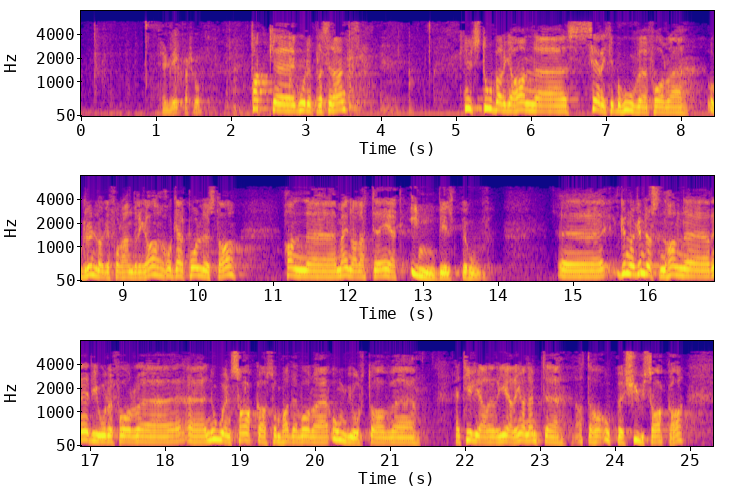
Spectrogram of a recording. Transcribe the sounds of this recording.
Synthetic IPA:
t̪ʰɑkːɡuːd̪əpʰɾɛsɪd̪ɛnt̪ | kʰnʉːt̪st̪uːɾbæɾɡəhɑnseːɾɪçːəbəhuːʋəfɔɾɔɡɾʉnlɑːɡəfɔɾɛnd̪ɾɪŋɑɔɡæɾpʰɔləsd̪ɑː | hɑnmæɪnəɾd̪ɛt̪ːəæɾæɪt̪ɪnbɪlt̪̚bəhuːʋ | ɡʉnɑlɡʉnd̪əsn̩ɦɑnɾeːd̪əjuːɾəfɔɾ | nuːənsɑːkəɾsɔmhɑd̪ːəʋɑːɾəʔʊmjʊɾt̪ɑʋ | æɪnt̪ʰiːlɪəɾəɾɛjeːɾɪŋhɑnɛmt̪ʰəɑt̪̚d̪ɛʋɑɾʊpːəʃʉːsɑːkəɾ

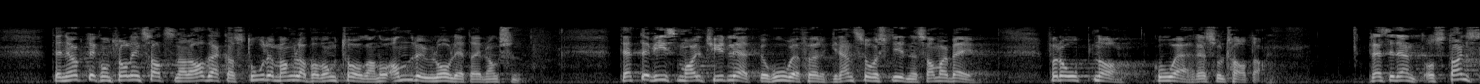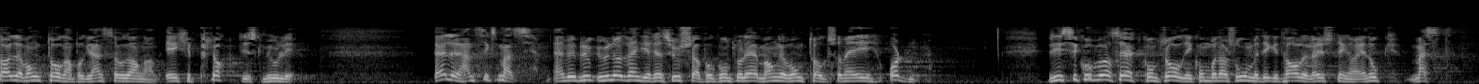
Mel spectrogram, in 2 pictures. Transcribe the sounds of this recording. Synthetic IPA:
d̪̥ɛnøːkt̪əkʊnt̪ʰɾɔlɪnsɑt̪sn̩hɑɾɑːʋd̪ɾɛkːɑst̪uːɾəmɑŋlɑpɔʋɔŋt̪ʰoːɡɑnɔʔɑnd̪ɾəʉloːʋlɪheːt̪əɾɪbɾɑŋʂɳ̩ | d̪̥ɛt̪ːəʋiːsmoɑlt̪ʰyːd̪l̩ɪheːt̪̚bəhuːʋəfɔɾɡɾɛnsəoːʋəʂkɾiːd̪ənəsɑmɑɾbæɪ | fɔɾɔʊpnoːɡ̥uːəɾɛsʉlt̪ʰɑːt̪ɑ̰ | pʰɾɛsɪd̪ɛnt̪ʰɔst̪ɑnsɑlːəʋɑŋt̪ʰoːɡɑnpʰɔɡɾɛnsəɔːʋəɾɡɑŋːɑ̰nɛɾɪçəpʰɾɑkt̪ɪskmʉːlɪ | ɛlːəɾhɛnsɪkt̪smɛsɪ̥ɛnʋɪlbɾʉːkəʉːnœd̪ʋɛnd̪ɪəɾɛsʉʂɑpɔɔkʊnt̪ʰɾʊleːɾəmɑŋːəʋɔŋt̪ʰoːɡsɔmɛɾɪɔɖɳ̩ | ɾɪsɪkʊbɑseːʈkʰʊnt̪ʰɾɔlːɪkʰʊmbɪnɑʂuːnmɛd̪ɪɡɪt̪ʰɑːləlœʏsnɪŋɑɛnɔkmɛst̪

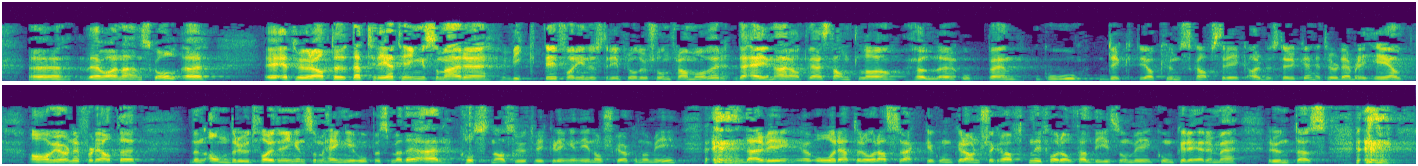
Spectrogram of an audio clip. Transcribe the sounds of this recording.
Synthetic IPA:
d̪ɛʋɑɾɛnæːnəskɔːlː | jæɡt̪ʰɾʉːɾɑt̪d̪ɛæʈʰɾeːt̪ʰɪŋːsɔmæɾʋɪkt̪ɪfɔɾɪnd̪ʉst̪ɾiːpʰɾʊd̪ʉkʂuːn̩fɾɑmːoːʋəɾd̪ɛʔæɪnəæɾɑt̪ʋɪæɾɪst̪ɑnːt̪ʰɪlɔɦœlːəʔʊpːəɛɪnɡuːd̪ʏkt̪ɪɔkʰʉnskɑːpsɾiːkɑɾbæɪst̪ʏɾkəjæɪt̪ʰɾʉːɖɛblɪɾɦeːlt̪ | ɑːʋjøːəɳəfɔɖiːɑt̪ | d̪ɛnɑnd̪ɾəʉːt̪fɔɾd̪ɾɪŋənsɔmɦɛŋːəɾɪɦuːpəsmɛd̪ɛæɾkʰɔst̪nɑd̪sʉːt̪ʋɪklɪŋənɪnɔʂkœkʊnʊmiː | d̪æɾʋɪoːɾəɛt̪ːəɾoːɾəɑsʋækːəkʊŋkʉɾɑŋsəkʰɾɑft̪n̩ɪfɔɾhɔlt̪ʰɪld̪ɪsɔmʋɪkʰʊŋkʉɾeːɾəɾmɛ | ɾʉnt̪ɔs

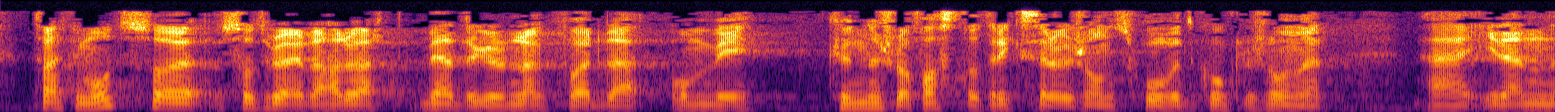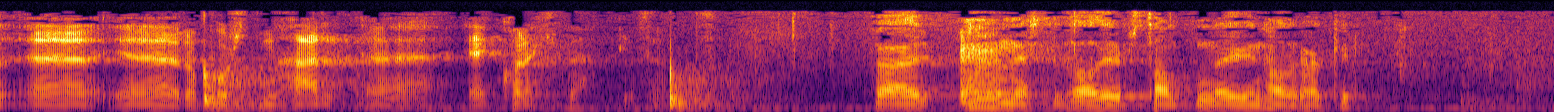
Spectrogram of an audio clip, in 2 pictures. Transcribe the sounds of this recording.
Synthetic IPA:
t̪ʰʋæɾʈːɪmuːt̪sɔsɔt̪ʰɾuːɾjɛɡd̪ɛhɑd̪ːəʋæɾt̪beːd̪ɾəɡɾʉnlɑːɡfɔɾd̪ɛʔɔmʋɪ | kʰʉnːəʂɭoːfɑst̪ɑt̪ɾɪksɾɛʋɪʂuːnshuːʋəd̪kʰʊŋklʉʂuːnəɾ | ɪ̰d̪ɛn | ɾɑpʰɔɾt̪n̩hæːɾɛkʰʊɾɛkt̪əpʰɾɛsɪd̪ɛ̰nt̪ | ʋɑæɾnɛst̪ət̪ʰɑːlɾɛpɾəsn̩ʰɑnt̪n̩œʏɡənhɑlɾɑːkəɾ

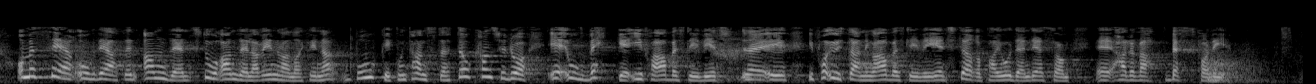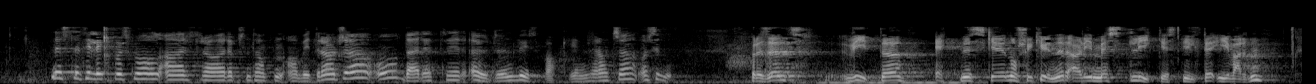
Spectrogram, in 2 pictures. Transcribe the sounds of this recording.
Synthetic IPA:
ʔɔmɛseːɾoːɡd̪ɛɑt̪ɛɪnɑnd̪eːlst̪uːɾɑnd̪eːlɑʋɪnːʋɑnd̪ɾʁəkʰʋɪnːəɾbɾʉːkəkʊnt̪ʰɑnt̪st̪œt̪ːəɔkʰɑnʃəd̪oːʔɛoːɡʋɛkːəʔɪfɾoːɑɾbæɪsliːʋəɪɛt̪ | ɪfɾɔʉːt̪̚d̪ɑnːɪŋɔɑɾbæɪtsliːʋəɪæɪnst̪œɾəpʰæɾɪuːd̪əɛnd̪ɛsɔmhɑd̪ːəʋæʁt̪bɛst̪fɔd̪i | nɛst̪ət̪ʰɪlːɛɡspœʂmoːlæɾfɾɑɾɛpɾəsn̩t̪ʰɑnt̪n̩ʔɑ̰bɪt̪ɾɑːd͡ʒɑɔd̪æɾɛt̪ʰəɾɑʉd̪ənlyːsbɑ̰kʰə̰nɾɑd͡ʒɑʋɑ̰ʂəɡuː | pʰɾɛsɪd̪ɛnt̪ʋiːt̪əɛt̪nɪskənɔʂkəkʰʋɪnːəɾæɖɪmɛst̪liːkəst̪ɪlt̪əʔɪʋæɾd̪n̩

